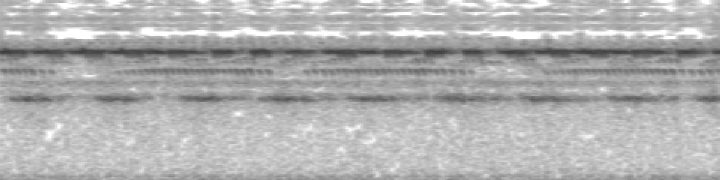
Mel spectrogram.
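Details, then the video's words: Crickets offered as a sound to scare rats away from homes, garages, storerooms and rice fields: a steady, shrill high trill rings without pause over a lower, pulsing chirr that beats about four times a second. "Suara JANGKRIK Pengusir TIKUS Paling Ampuh untuk di Rumah,Garasi,Gudang,Sawah Agar Aman dari TIKUS"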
